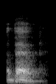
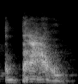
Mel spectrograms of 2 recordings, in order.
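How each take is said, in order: First: It is said in a Canadian accent. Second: It is said in an American accent. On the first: "Canadians say about" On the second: "Americans say about"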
